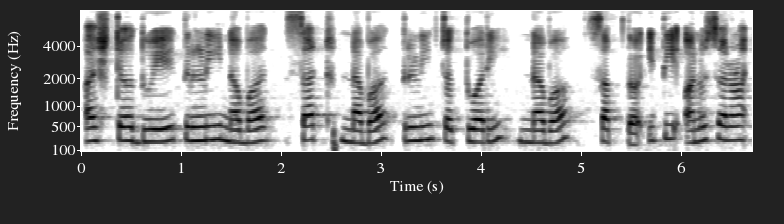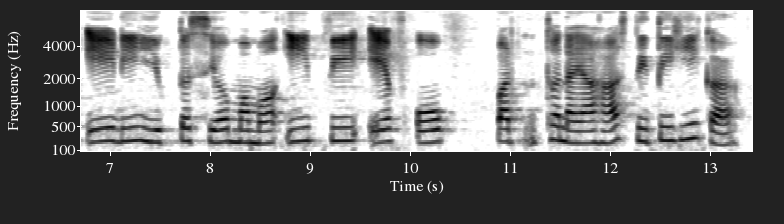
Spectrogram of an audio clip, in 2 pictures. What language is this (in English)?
Sanskrit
